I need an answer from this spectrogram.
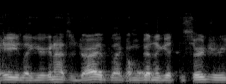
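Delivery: ordinary delivery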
